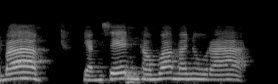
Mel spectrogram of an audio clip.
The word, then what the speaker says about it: มโนราห์: อย่าง เช่น คำ ว่า มโนราห์ มโนราห์ มี หอย อีก อยู่ ๆ ใช้ กรรม แล้ว ก็ มี การันต์ นะ คะ อ่าน ว่า มโนราห์ หอ หีบ ตัว นี้ ไม่ ออก เสียง ค่ะ เพราะ มี ตัว การันต์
